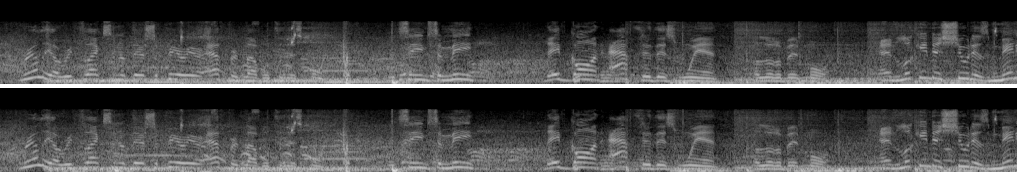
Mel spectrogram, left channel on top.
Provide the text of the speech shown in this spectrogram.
really a reflection of their superior effort level to this point. It seems to me they've gone after this win a little bit more. And looking to shoot as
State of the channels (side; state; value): both; normal; correlation 0.65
